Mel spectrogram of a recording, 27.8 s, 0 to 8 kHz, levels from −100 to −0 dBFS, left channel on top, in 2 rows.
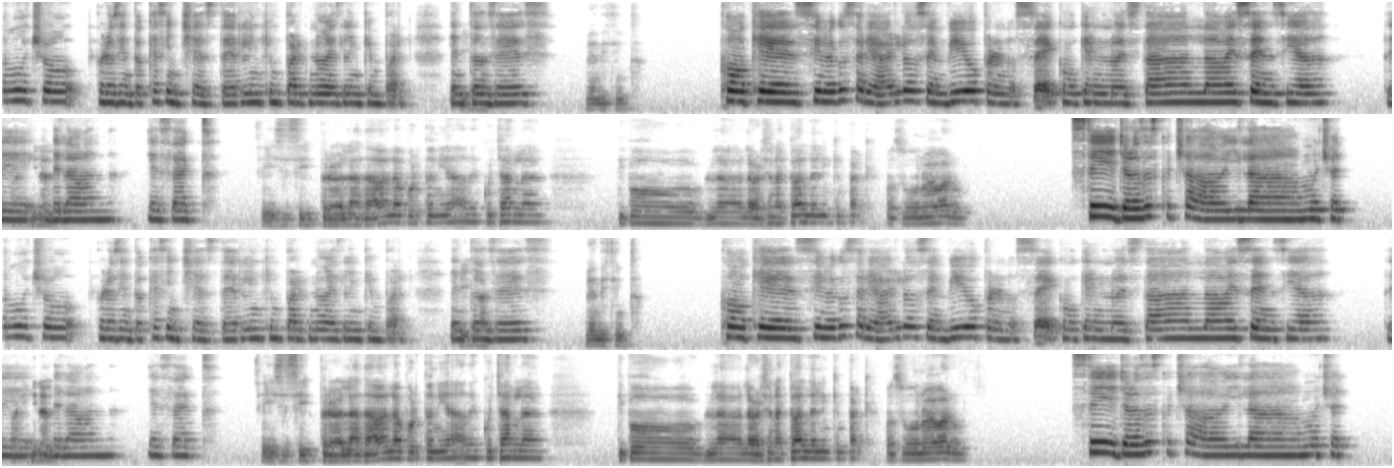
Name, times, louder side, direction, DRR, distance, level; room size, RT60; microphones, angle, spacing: voice 1, 0.0-4.0 4.5-5.4 7.2-13.3 13.8-15.0 15.4-16.0 24.6-27.3, left 5 dB, 80° left, 0.7 m, -28 dB
voice 2, 5.8-6.4 14.0-14.4 16.5-19.3 20.1-23.5, right 4 dB, 75° right, 0.6 m, -37 dB
4.9 x 2.6 x 4.1 m
head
